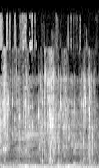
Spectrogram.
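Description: Fuel pours through the vent into a houseboat motor's tank, a continuous soft liquid gurgle and splash heard close up for a moment.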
